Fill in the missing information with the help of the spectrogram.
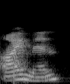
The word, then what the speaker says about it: Eiman: And my name, Laura Iman, my last name is spelled E-I-M-A-N.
